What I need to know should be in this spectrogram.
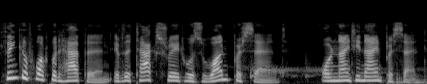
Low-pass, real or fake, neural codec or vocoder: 7.2 kHz; fake; codec, 16 kHz, 16 kbps, FunCodec, trained on Chinese and English, 50 frames a second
